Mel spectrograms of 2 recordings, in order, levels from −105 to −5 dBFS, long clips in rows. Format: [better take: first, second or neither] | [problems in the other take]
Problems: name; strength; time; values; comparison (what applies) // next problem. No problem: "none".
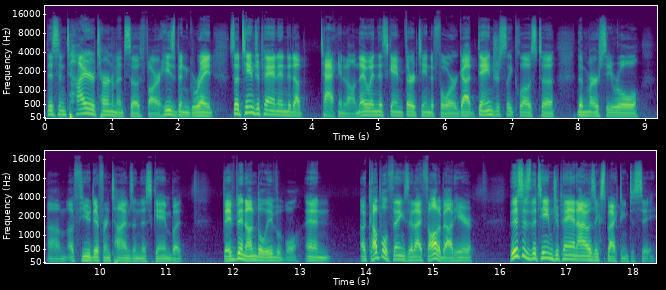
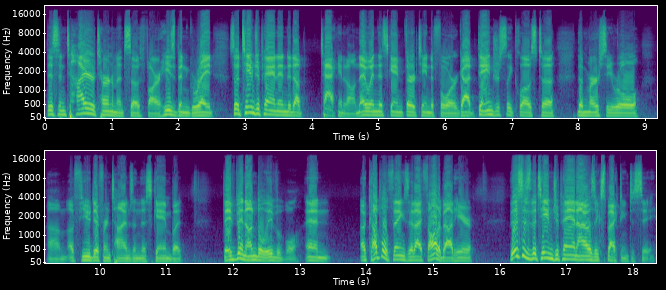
first | distortion; heavy; 6% of the sound clipped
